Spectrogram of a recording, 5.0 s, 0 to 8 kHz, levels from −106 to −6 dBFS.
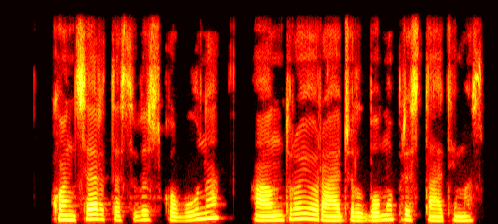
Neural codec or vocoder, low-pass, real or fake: none; 7.2 kHz; real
